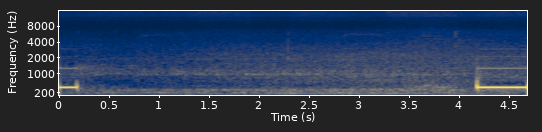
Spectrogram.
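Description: Ringback tone of a telephone call ringing unanswered: a steady low beep cuts off at the very start, then a long quiet gap with faint background hiss before the next tone begins near the end.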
